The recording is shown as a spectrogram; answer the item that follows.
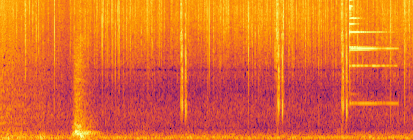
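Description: Channel-animation sound effects over a low rumbling bed: a whoosh about one and a half seconds in, two sharp clicks, then a click and a ringing notification-bell chime near the end as the subscribe button is pressed.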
